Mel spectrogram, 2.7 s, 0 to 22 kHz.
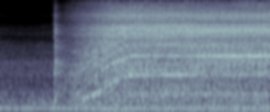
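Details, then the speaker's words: Homemade 2x72 belt grinder restarted: the motor spins up with a tone climbing over about a second, then settles into a steady, even belt hiss with no wobble; normal start-up. "so yeah we're back up and running again nice and smooth clean no wobble like that thing's not going going like this it's tracking"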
